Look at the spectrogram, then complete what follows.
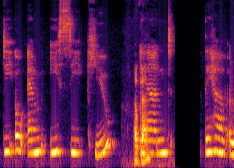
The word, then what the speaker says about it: Domecq: name because I have no idea how to pronounce it. It's called Domecq. It's Domecq.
